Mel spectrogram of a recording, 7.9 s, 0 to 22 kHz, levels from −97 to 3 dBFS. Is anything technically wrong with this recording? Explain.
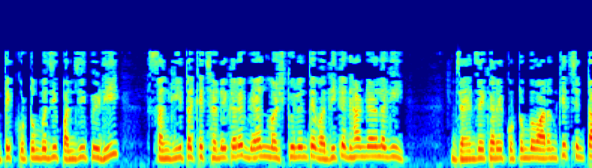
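Yes, there is one fault. Throughout the speech, likely AAC compression at a very low bitrate (around 16 kbps) quantises coarsely and removes everything above 7 kHz. The spectrogram shows a hard ceiling, and sibilants sound dull, smeared and warbling.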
